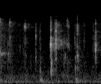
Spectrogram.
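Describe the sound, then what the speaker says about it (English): Rapid, crisp clicks of typing on a computer keyboard, with irregular quick keystrokes close to the mic at a moderate level and no talking. "Who's typing?"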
